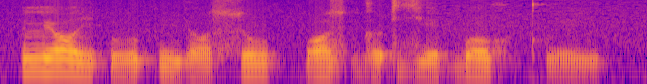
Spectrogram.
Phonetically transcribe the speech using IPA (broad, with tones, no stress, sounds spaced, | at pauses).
lʲ ɔ˥˩ i̯ ʔ u˩˥ ʔ nʲ ɔ˩ s u˥˩ ɡ͡b ɔ˥˩ z ɡ ɵ˩ ʔ zʲ e˧ ɓ o˥˩ xʷ kʷʰ e˩ i̯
